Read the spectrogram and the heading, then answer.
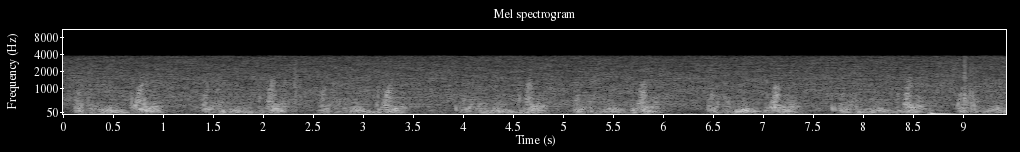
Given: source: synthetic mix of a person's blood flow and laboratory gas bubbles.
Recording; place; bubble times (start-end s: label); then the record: Doppler ultrasound of blood flow; precordium
3.90-3.98 s: bubbles
7.64-7.76 s: bubbles
8.95-9.15 s: bubbles
From the record:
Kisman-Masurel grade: 122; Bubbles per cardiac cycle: 1 to 2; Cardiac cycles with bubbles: 10 to 50%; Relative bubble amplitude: moderate (0.250 to 0.450); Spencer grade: 2 (many but less than half of the cardiac periods contain bubble signals, singularly or in groups); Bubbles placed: anywhere in the cardiac cycle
